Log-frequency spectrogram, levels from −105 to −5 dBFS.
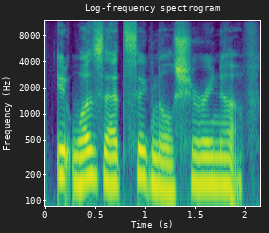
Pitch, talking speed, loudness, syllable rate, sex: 160 Hz, 165 wpm, -15 LUFS, 4.2 syllables/s, female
